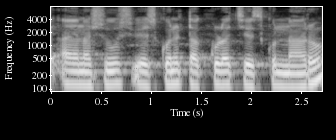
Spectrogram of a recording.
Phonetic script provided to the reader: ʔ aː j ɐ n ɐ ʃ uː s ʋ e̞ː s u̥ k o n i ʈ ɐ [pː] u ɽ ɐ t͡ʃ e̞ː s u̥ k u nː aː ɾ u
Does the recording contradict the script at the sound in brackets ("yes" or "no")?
yes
